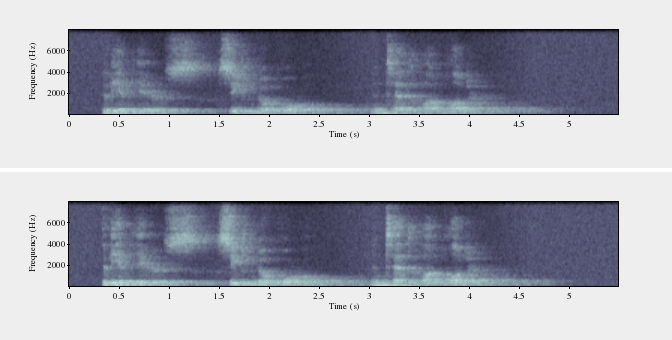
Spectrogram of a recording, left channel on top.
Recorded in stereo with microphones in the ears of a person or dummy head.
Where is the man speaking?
55° right (ahead or behind), 3 m.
